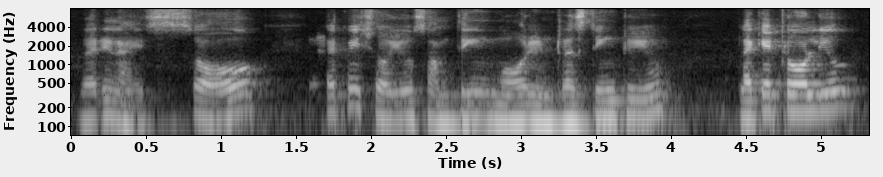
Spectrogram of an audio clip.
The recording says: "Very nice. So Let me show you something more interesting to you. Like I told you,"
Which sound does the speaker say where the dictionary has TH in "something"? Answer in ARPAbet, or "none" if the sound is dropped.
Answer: T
